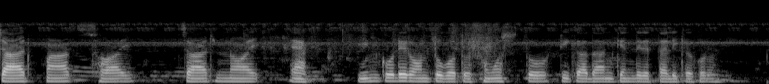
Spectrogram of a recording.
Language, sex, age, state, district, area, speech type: Bengali, male, 18-30, West Bengal, Birbhum, urban, read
